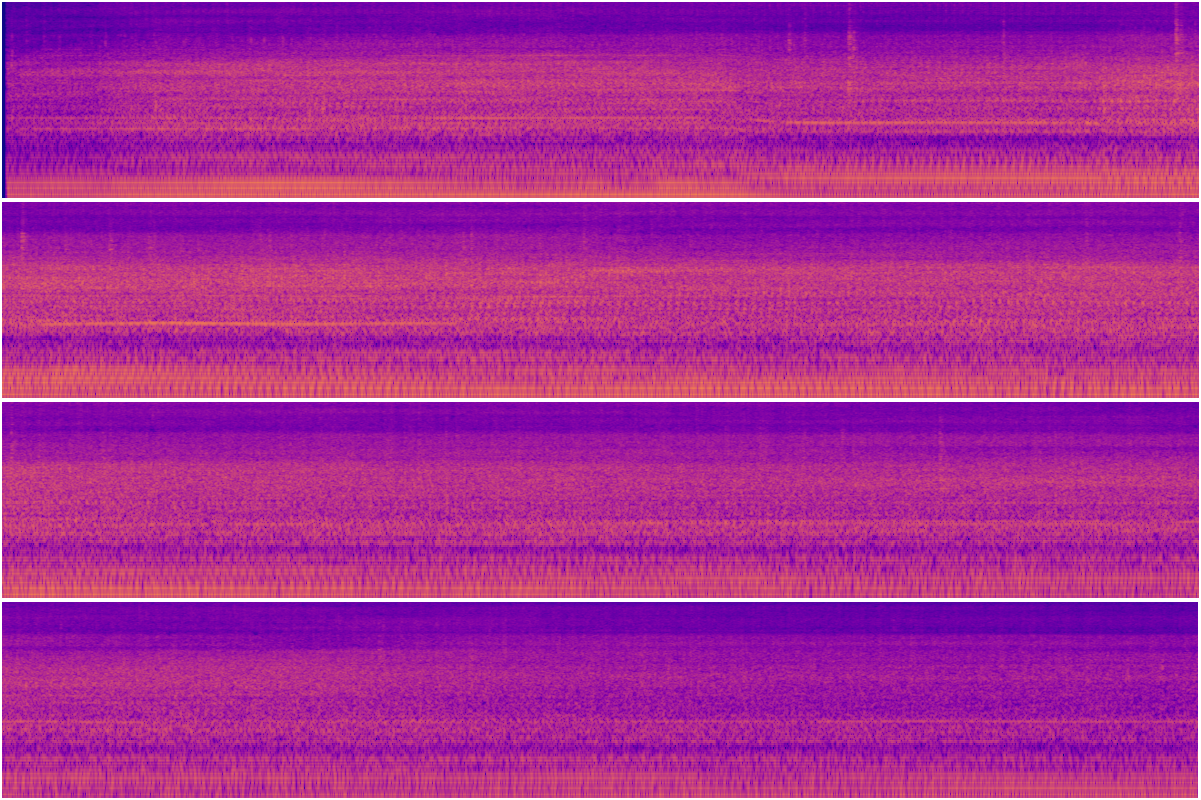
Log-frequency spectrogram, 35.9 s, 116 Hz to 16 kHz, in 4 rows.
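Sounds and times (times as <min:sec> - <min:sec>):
tractor engine running: 0:00.0 - 0:35.9.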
